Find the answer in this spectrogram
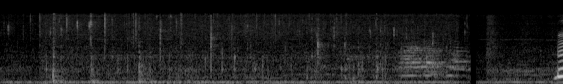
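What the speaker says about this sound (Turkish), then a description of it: "Ve hazırlamış olduğum böreklerimi yağda kızartmaya başlıyorum." Börek pastries frying in oil in a pan give a steady low bubbling sizzle with faint crackles throughout, moderately loud and close, with no talk over it.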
